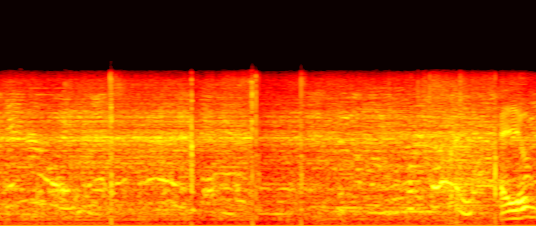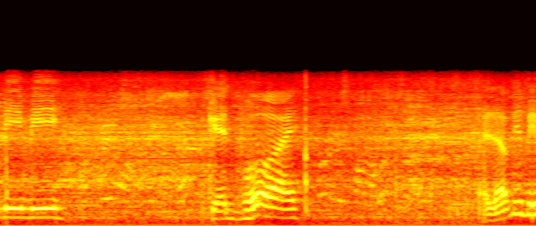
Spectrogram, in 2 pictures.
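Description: A young woman coos and talks softly to a baby close by.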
